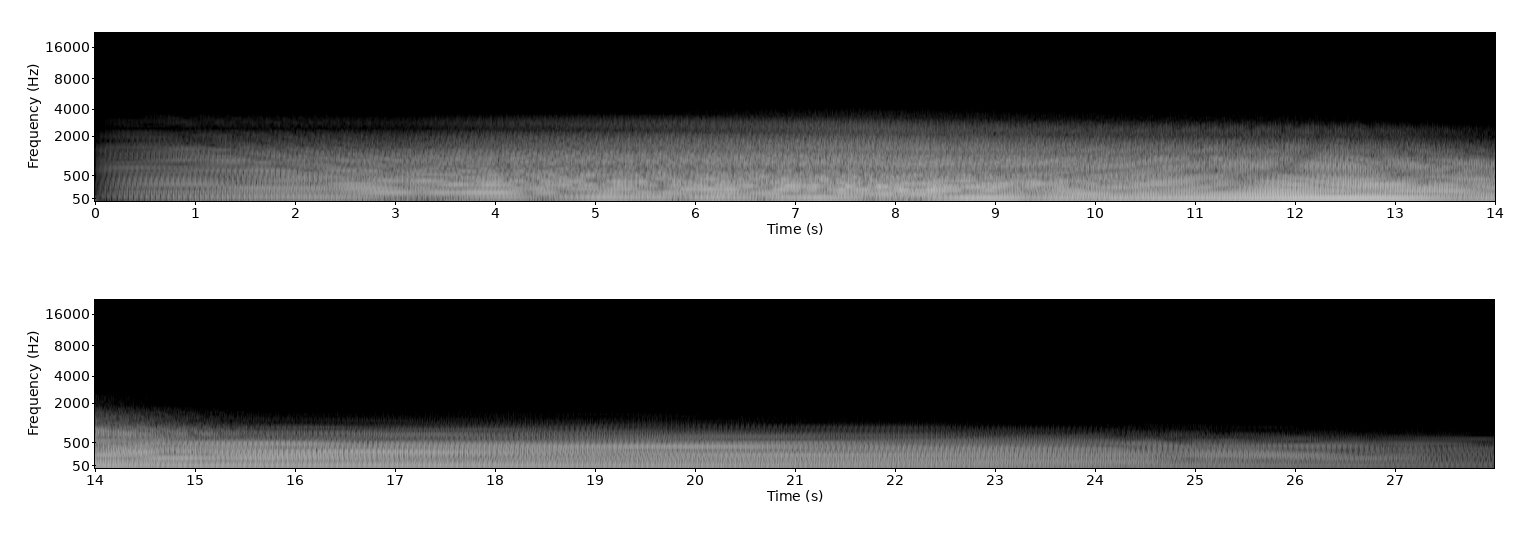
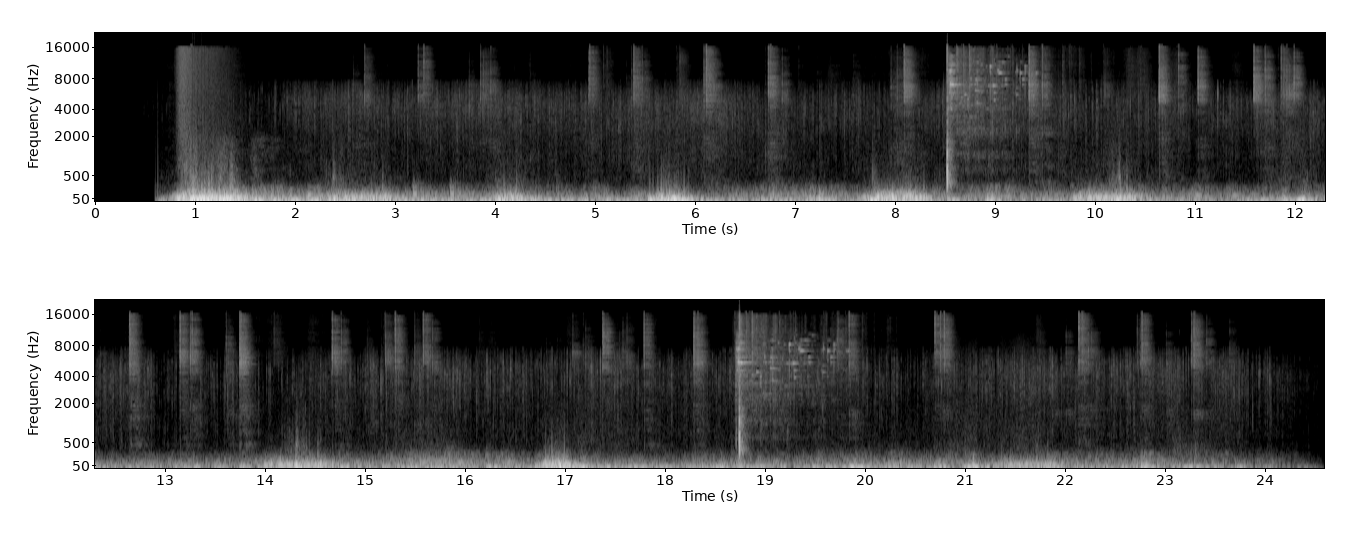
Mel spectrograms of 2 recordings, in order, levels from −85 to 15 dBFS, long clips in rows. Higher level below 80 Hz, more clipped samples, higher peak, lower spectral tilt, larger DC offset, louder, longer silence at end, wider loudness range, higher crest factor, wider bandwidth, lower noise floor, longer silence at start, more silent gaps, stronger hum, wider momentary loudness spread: second, -28 dBFS vs -20 dBFS; neither; second, -4 dBFS vs 0 dBFS; first, -10.5 dB/octave vs -4 dB/octave; neither; about the same, -24 LUFS vs -24 LUFS; first, 0.7 s vs 0.55 s; first, 15 LU vs 12 LU; about the same, 18 dB vs 18 dB; second, 3.1 kHz vs 17 kHz; second, -50 dBFS vs -85 dBFS; second, 0.2 s vs 0.65 s; neither; neither; about the same, 18 LU vs 19 LU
